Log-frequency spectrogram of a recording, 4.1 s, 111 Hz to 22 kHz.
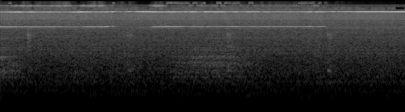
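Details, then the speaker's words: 1956/57 Hotpoint TV model 17S301 under repair for a failed picture tube, high-voltage section powered during voltage checks (about 470–577 V read, boost spec 490 VDC): a thin, steady, very high-pitched whine at the top of hearing is the normal flyback sound. "now I'm getting 577 and it's like you can hear the high voltage 470 you know"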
